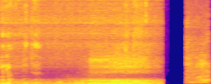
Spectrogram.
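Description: A preacher's low, drawn-out speaking voice over a microphone, cut off abruptly near the end.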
